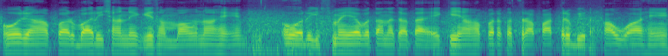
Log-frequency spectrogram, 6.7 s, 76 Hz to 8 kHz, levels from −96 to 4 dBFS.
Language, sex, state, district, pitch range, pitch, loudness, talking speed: Hindi, male, Rajasthan, Bikaner, 100-110 Hz, 105 Hz, -15 LUFS, 205 wpm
